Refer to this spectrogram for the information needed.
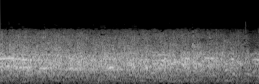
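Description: A steady wash of audience applause, many hands clapping at once into a dense, even roar that stays loud for the whole stretch, with no talking over it.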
